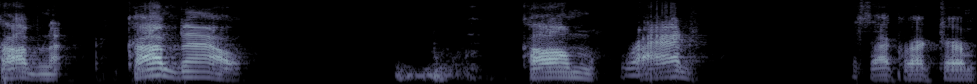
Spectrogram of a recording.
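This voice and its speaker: A raspy, put-on character voice from a man, fairly high in pitch, delivered at a fairly slow pace. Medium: actual play. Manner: clipped broken English, drops articles.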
